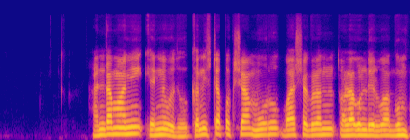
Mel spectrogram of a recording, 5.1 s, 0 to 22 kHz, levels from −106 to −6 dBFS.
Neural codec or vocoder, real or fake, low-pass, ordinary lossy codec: codec, 44.1 kHz, 2.6 kbps, SNAC; fake; 14.4 kHz; none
